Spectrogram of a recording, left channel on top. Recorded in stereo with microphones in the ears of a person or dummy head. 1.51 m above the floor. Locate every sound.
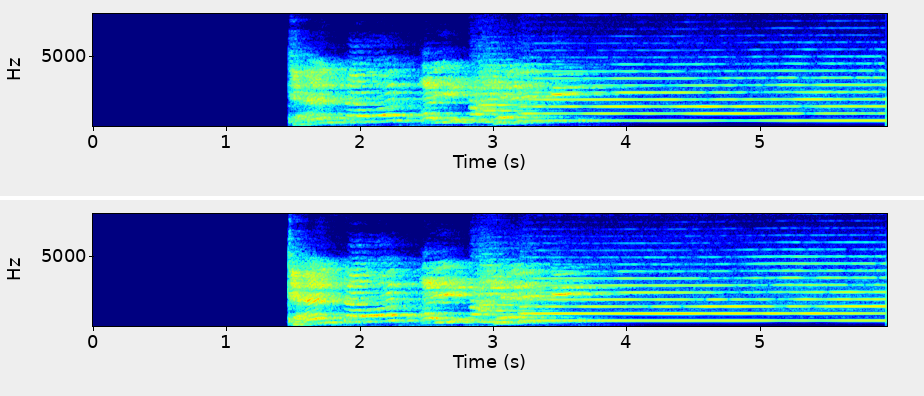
1.5 s a shout: 50° right (ahead or behind), 0.6 m; by 3.8 s 45° left (ahead or behind), 1.1 m
2.8 s a trumpet: 50° left (ahead or behind), 1.2 m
